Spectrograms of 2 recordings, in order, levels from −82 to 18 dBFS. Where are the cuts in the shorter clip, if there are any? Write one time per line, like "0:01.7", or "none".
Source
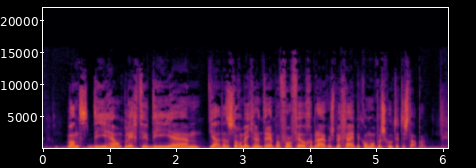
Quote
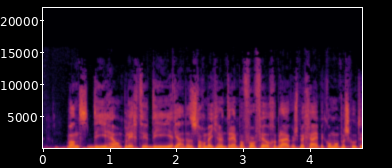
0:01.9

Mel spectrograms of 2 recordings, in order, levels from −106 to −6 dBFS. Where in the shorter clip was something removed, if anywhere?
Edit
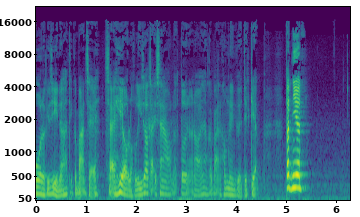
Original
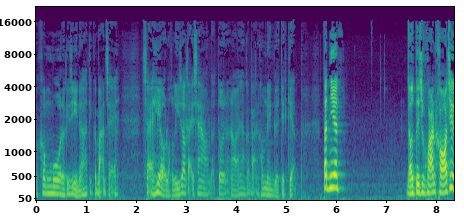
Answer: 0:01.3

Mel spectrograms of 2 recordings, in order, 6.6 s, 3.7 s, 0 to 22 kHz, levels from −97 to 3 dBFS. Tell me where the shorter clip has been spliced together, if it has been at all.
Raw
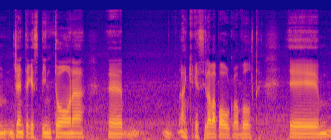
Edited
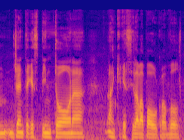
0:02.1

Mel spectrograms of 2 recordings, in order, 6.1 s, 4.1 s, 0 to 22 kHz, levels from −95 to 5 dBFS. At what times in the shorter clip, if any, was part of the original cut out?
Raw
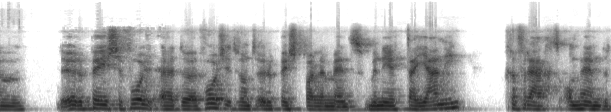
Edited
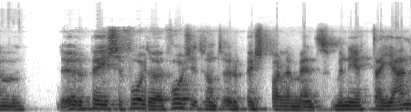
0:01.5

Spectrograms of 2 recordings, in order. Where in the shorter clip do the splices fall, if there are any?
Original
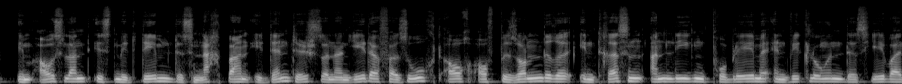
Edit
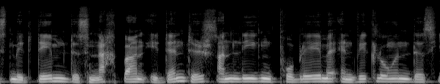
0:02.1

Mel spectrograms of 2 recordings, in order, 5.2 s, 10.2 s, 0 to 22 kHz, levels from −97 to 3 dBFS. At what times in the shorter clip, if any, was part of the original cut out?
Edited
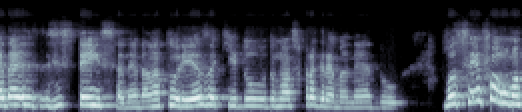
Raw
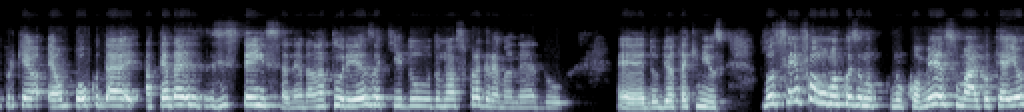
0:04.3

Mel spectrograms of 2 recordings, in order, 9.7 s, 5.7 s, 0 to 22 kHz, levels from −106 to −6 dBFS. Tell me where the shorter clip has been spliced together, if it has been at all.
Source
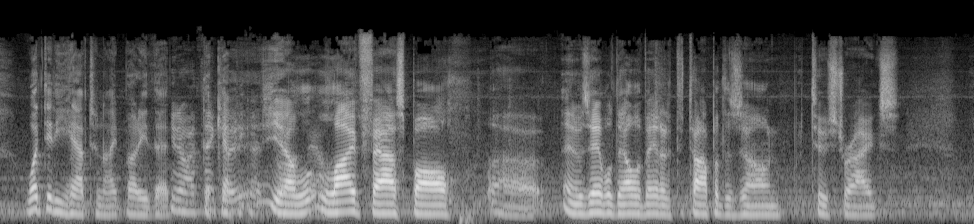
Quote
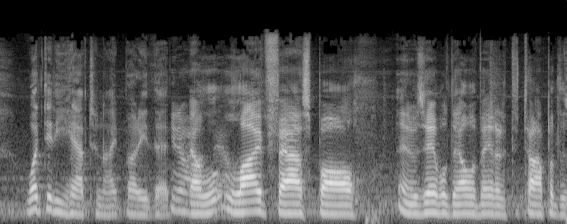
0:01.9
0:03.9

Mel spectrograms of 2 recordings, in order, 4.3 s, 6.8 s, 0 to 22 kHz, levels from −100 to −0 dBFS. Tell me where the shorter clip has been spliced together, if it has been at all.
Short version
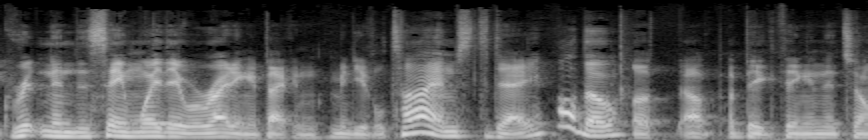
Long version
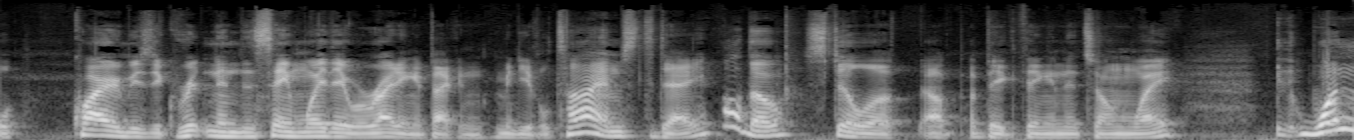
0:03.2

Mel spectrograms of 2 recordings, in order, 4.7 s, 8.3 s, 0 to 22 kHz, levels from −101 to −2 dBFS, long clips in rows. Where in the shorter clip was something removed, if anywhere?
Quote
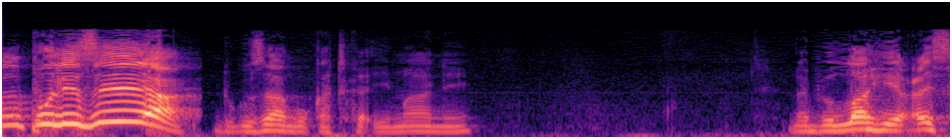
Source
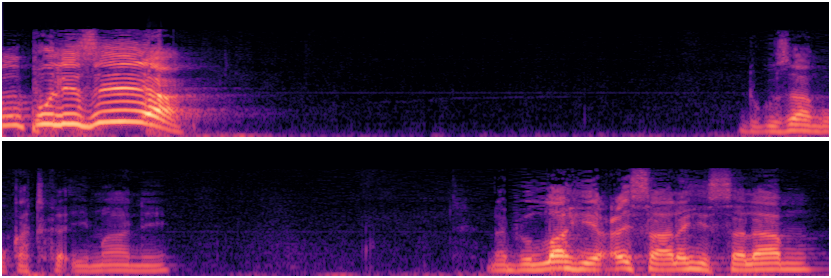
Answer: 0:01.0

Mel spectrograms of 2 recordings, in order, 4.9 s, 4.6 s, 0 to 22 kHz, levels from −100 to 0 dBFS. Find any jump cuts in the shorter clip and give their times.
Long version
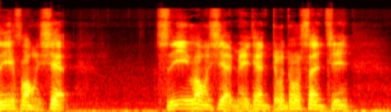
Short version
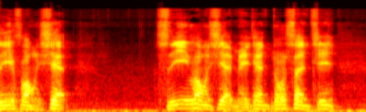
0:03.4

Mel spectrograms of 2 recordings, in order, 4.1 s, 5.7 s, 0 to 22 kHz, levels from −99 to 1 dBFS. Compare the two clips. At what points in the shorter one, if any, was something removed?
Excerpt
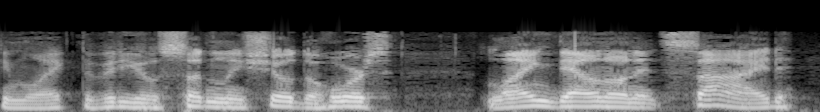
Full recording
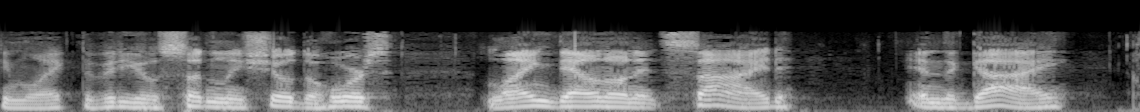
none

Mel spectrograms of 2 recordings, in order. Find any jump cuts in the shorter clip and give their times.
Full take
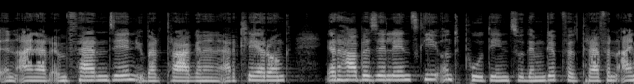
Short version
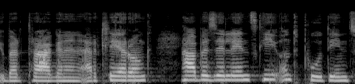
0:01.8

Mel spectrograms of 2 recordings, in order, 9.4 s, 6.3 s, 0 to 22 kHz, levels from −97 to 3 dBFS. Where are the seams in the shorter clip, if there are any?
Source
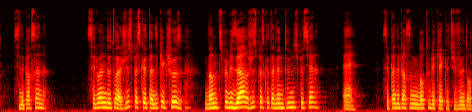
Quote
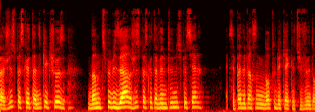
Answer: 0:04.5

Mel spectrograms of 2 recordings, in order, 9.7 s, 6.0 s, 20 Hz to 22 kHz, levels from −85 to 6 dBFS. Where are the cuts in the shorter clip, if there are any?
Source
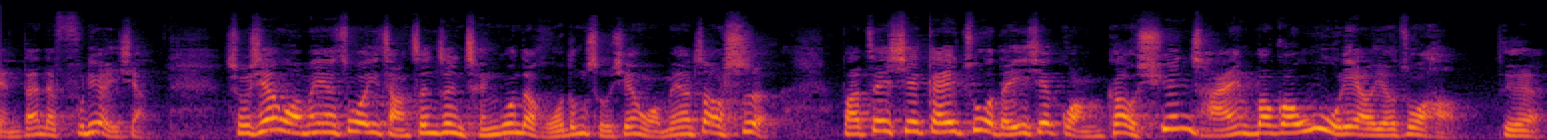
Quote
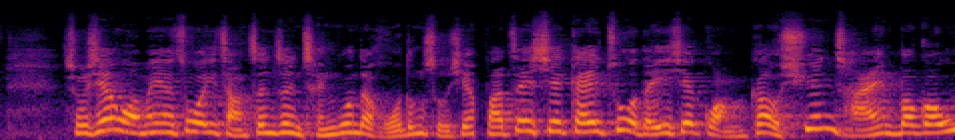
0:03.0

